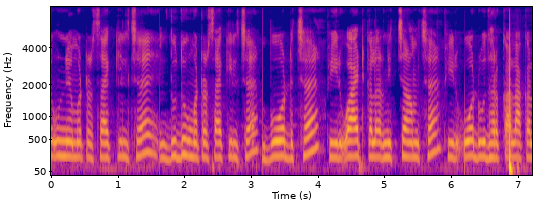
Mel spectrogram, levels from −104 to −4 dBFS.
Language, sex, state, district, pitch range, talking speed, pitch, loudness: Maithili, female, Bihar, Samastipur, 220-235 Hz, 175 wpm, 225 Hz, -29 LUFS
